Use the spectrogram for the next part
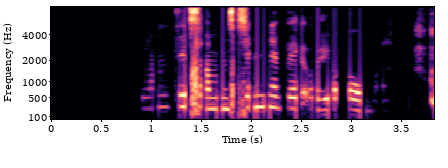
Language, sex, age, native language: Icelandic, female, 9, Icelandic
